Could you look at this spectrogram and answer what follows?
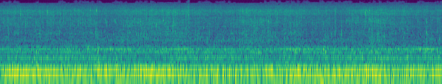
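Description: Fishing boat's engine running steadily with a constant low hum.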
